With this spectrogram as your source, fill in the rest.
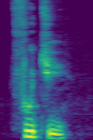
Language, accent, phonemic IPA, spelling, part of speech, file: French, France, /fu.ty/, foutu, verb / adjective, LL-Q150 (fra)-foutu.wav
- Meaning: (verb) past participle of foutre; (adjective) 1. done for, screwed, fucked, doomed 2. broken beyond repair, destroyed 3. fucking (as an intensifier), pesky, damned, bloody 4. liable to, capable of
